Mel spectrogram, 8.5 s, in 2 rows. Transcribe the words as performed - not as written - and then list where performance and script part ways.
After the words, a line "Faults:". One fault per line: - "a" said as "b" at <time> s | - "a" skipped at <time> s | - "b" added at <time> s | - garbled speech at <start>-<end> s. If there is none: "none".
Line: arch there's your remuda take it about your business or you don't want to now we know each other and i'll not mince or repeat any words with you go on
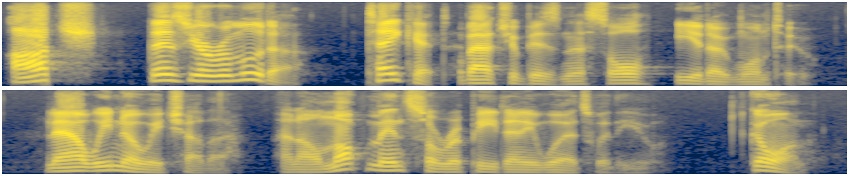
arch there's your remuda take it about your business or you don't want to now we know each other and i'll not mince or repeat any words with you go on
Faults:
none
